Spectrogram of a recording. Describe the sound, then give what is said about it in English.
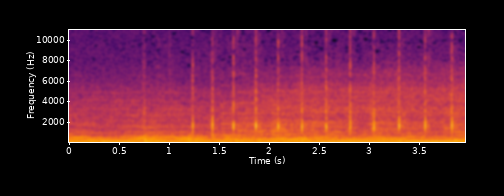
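An audience stands and claps hands in praise of God in a steady, even beat, about four claps a second, starting after a moment and continuing over a sustained, droning musical backdrop. “In the name of Jesus, stand on your feet, clap your hands, and give God some praise.”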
